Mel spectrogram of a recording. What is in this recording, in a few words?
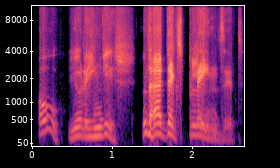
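Dutch male, voice; Pirates Of The Caribbean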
